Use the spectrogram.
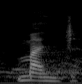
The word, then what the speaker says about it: Manche: It is always recorded as Manche, and it must be fixed in the papers. Manche, okay. Honorable Deputy Speaker, that's how my surname is pronounced, and that's how it's written, M-A-N-C-E, Manche.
